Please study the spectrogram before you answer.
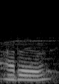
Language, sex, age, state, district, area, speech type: Bodo, female, 30-45, Assam, Udalguri, urban, spontaneous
